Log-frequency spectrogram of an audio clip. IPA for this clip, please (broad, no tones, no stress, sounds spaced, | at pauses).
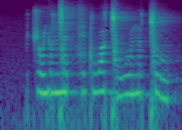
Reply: t͡ʃ o j o ŋ͡ǀ e θ t͡s e t w ɒ ɡ͡ǀ o w u n o ǀ u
